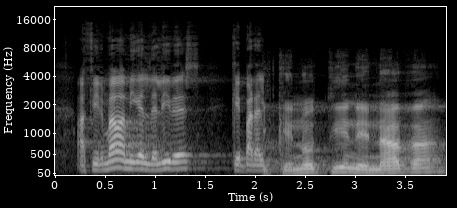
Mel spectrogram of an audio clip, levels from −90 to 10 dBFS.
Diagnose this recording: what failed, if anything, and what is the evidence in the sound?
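What failed is a stereo-read-as-mono fault at the sample-format stage. From 2.09 s to the end at 3.91 s, the sound suddenly drops to half speed and sits a full octave lower, 12 semitones down. You'll also catch a faint mirrored copy up in the top half of the spectrum. The interleaved left-right sample pairs are being read as one channel in sequence, so each stereo frame plays out as two samples and time stretches by 2x.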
